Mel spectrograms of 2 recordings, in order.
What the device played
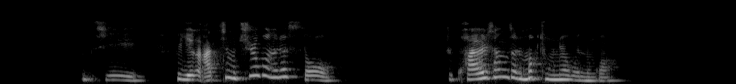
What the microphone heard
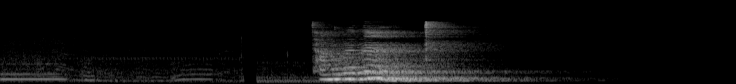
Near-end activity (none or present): present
